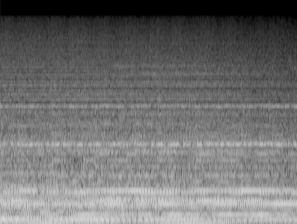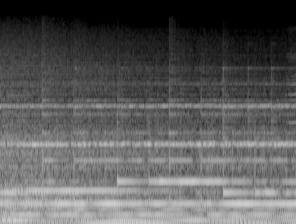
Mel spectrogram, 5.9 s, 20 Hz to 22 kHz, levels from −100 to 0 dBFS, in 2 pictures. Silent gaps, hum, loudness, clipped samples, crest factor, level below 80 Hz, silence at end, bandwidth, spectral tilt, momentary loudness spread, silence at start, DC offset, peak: none; 50 Hz at -35 dBFS; -21 LUFS; under 0.1%; 14 dB; -30 dBFS; 0 s; 12 kHz; -7 dB/octave; 5 LU; 0 s; under 0.1%; -6 dBFS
